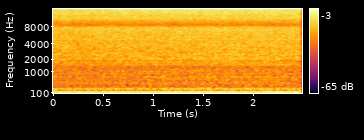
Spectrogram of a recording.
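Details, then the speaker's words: 2005 Ford F250 6.8L Triton V10 3-valve, 599,000 miles, won't accelerate, code P0354: deep uneven idle with shaky lumpy beat, camera on steering wheel; cylinder misfire traced to a faulty ignition coil connector. "definitely got a miss i set the camera on the steering wheel there she's got a little bit of shaky shake"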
